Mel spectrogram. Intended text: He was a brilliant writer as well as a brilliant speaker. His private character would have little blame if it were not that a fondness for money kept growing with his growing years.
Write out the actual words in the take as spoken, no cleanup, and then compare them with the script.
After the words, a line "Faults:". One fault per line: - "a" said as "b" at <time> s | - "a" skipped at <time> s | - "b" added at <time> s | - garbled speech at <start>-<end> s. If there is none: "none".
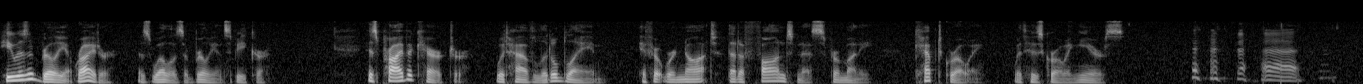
He was a brilliant writer as well as a brilliant speaker. His private character would have little blame if it were not that a fondness for money kept growing with his growing years.
Faults:
none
